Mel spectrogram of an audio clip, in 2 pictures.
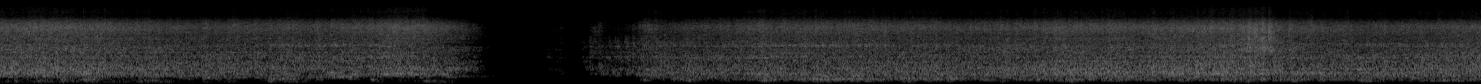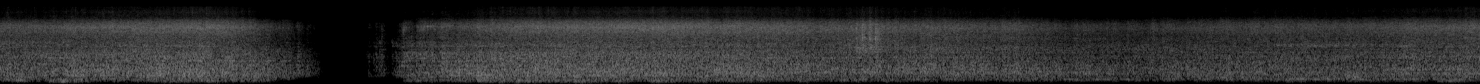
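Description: Lionel toy steam freight train running on tinplate tubular track: a steady whirring of the locomotive's electric motor and the wheels rolling on the rails, with a few faint ticks. The sound drops out completely twice, each time for under a second.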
